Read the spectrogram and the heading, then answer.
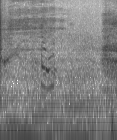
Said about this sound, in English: We've been yeah, sitting in a car in Marnham Road.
